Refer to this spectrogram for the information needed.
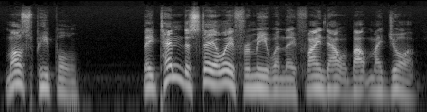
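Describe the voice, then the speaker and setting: A man's voice: mid-range voice, animated, moderate pace, fairly bright tone, dry recording, studio quality, close to an everyday voice. A man playing a suave, flirty mafia boss in a cartoony 1950s voice, speaking politely and self-assuredly in a scripted roleplay. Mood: courteous, flirty.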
